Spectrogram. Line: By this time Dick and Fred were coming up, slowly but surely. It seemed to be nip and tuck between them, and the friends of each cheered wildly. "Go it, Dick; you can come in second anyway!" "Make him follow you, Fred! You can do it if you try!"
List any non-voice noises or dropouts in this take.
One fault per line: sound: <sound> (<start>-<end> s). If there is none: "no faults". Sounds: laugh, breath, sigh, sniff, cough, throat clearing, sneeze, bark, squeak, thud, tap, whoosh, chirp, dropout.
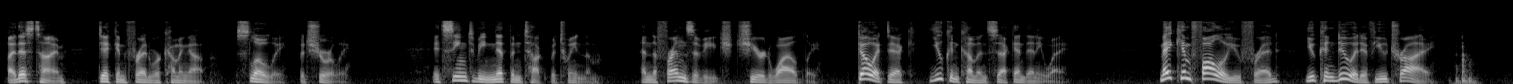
sound: tap (14.5-14.8 s)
